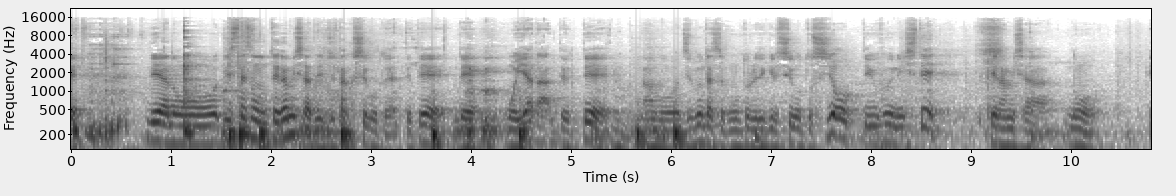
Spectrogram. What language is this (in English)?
Japanese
